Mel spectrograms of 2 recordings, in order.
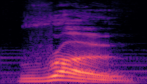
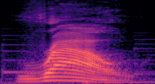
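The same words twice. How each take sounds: First: The vowel rhymes with 'go'. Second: The vowel rhymes with 'cow'. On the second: "Ow. The same as cow"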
